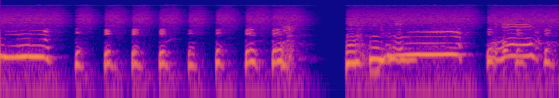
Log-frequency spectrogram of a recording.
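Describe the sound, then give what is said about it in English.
A man imitates a chicken, with a quick run of about eight rhythmic clucks followed by a drawn-out squawking cry, loud with no other sounds. “He just started plucking like a chicken.”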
